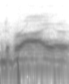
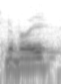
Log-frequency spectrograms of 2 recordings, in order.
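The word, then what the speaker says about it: DeVry: like that so while we got into debry a suburban Chicago located company that nobody knew about and everybody pronounce debris at the time we eventually covered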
